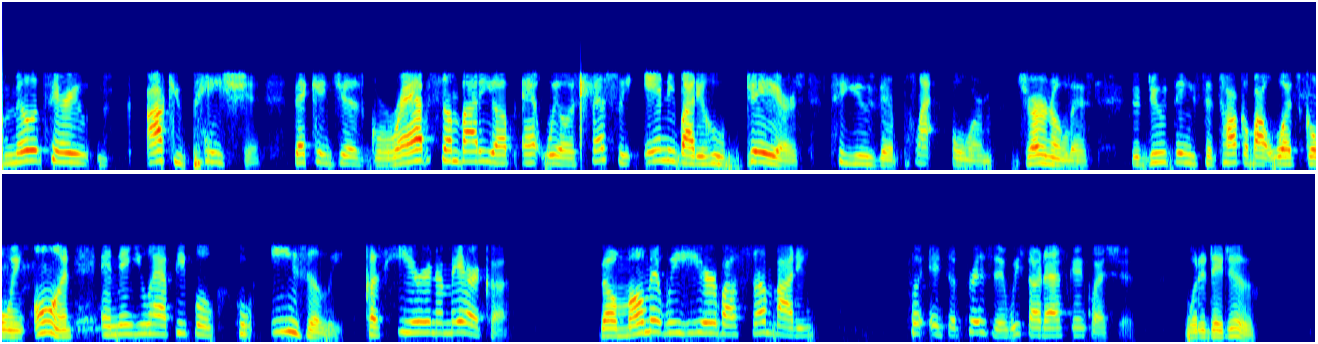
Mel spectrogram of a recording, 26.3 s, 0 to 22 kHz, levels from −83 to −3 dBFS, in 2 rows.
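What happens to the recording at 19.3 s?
At 19.3 s the speech carries iLBC codec damage, as it does for the whole clip. Each 20 ms frame is coded independently. Only about 150 Hz to 3.7 kHz survives. The voice sounds muffled, rough and a little synthetic, with the damage plainly audible, which fits a rate near 15.2 kbps.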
